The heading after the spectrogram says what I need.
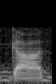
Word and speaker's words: Gad: That's G-A-D. A lot of people in Hebrew it's pronounced God, but since it sounds so much like the word God, I try to pronounce it Gad so people know.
